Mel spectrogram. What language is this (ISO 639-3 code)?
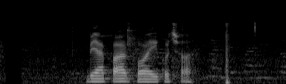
nep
